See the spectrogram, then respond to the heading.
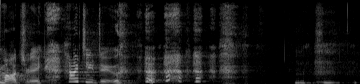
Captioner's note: laughs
